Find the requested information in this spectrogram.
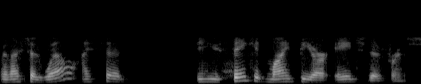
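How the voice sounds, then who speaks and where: A man talks at a fairly quick pace in a normal speaking voice with a medium pitch. The sound is dry and close, with no echo. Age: 60s. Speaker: financial advisor. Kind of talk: interview.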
